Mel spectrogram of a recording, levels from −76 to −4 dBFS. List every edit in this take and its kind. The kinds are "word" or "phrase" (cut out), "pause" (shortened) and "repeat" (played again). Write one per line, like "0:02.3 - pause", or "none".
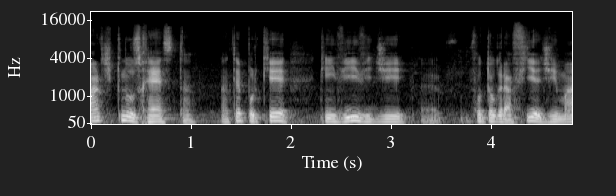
0:03.2 - pause

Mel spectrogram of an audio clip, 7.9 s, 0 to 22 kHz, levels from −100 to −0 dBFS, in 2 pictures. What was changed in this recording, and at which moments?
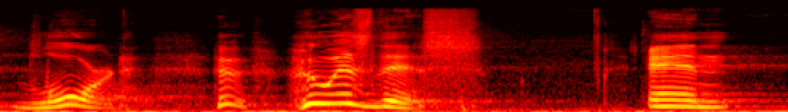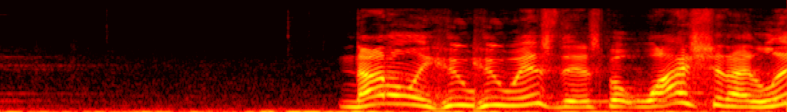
0:06.3 - repeat

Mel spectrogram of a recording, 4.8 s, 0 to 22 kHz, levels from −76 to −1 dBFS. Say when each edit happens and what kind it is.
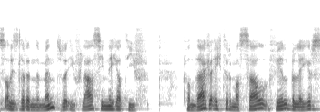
0:00.9 - word
0:03.1 - word

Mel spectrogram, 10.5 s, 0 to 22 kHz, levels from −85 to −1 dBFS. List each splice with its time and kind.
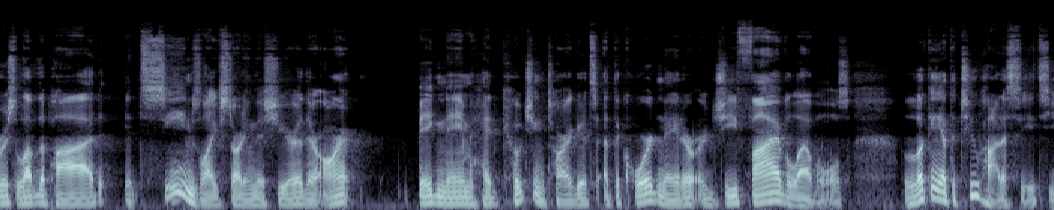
none

